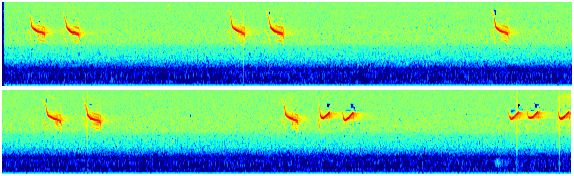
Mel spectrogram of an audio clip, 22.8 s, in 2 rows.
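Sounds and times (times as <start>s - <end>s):
Eurasian bullfinch calling: 0.6s - 1.6s, 4.6s - 5.6s, 9.8s - 10.2s, 12.3s - 13.4s, 17.0s - 18.6s, 21.5s - 22.7s.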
